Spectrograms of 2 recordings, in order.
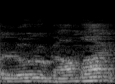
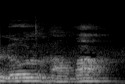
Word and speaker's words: லோருஹாமா: இஸ்ரவேல் என்று சொல்லி ஒன்றும், அதுக்கப்புறம் பாத்தீங்கன்னாக்க நீங்க வரும் பொழுது இன்னொரு லோருஹாமா, இது தமிழ்ல லோருகாமா என்று இருக்கு. ஆனா இதனுடைய சரியான உச்சரிப்பு லோருஹாமா. ஹாமா என்பது காமா இல்ல, ஹாமா, லோருகாமா.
